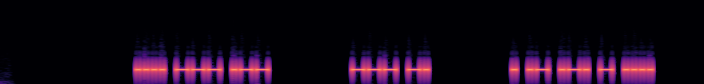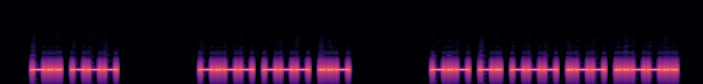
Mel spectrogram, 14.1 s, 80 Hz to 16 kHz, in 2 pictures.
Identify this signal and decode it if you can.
Morse code, heard as a keyed tone, about 32 wpm, 700 Hz. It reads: HOW ON EARTH DO YOU KNOW?
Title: 3x Word-Spacing - Sentences from Top 200 Words - 30wpm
